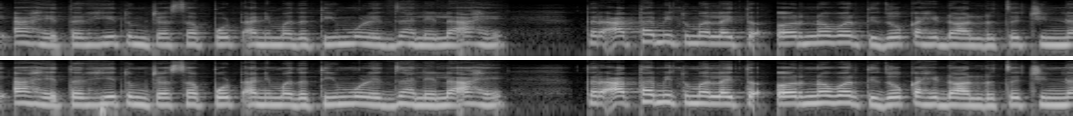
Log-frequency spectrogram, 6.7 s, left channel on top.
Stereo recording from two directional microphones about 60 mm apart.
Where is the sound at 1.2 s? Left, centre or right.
Right.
